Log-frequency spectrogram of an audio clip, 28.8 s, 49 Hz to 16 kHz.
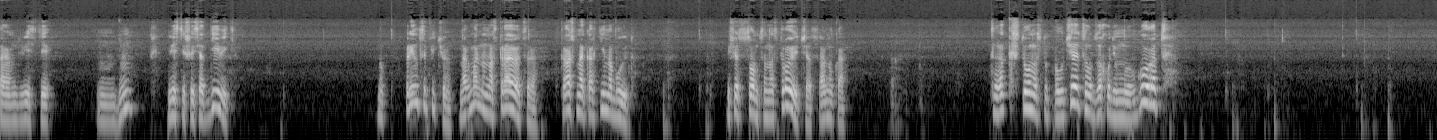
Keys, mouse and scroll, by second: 17.0 click, 20.0-21.1 middle drag, 22.1-22.7 middle drag, 22.8-23.5 shift+middle drag, 23.6-24.8 shift+middle drag, 25.6-27.4 shift+middle drag, 28.0-28.7 shift+middle drag.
